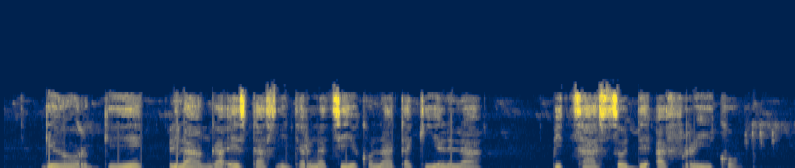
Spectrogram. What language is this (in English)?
Esperanto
